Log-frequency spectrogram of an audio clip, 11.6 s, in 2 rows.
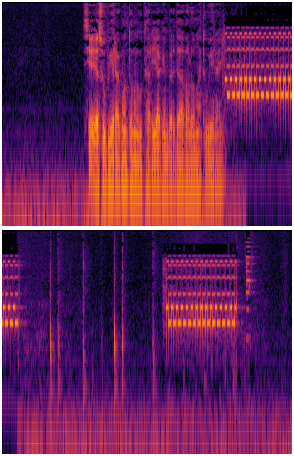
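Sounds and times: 
speech: 1.6s - 4.6s
telephone ringing: 4.5s - 6.2s, 9.0s - 10.9s.

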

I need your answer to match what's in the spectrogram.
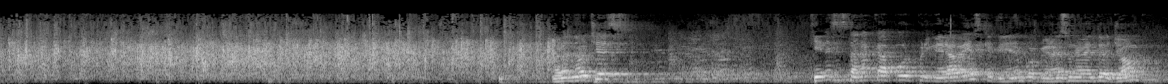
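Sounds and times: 
audience applause: 0.0s - 6.0s
speech: 5.5s - 6.4s, 8.1s - 11.6s.

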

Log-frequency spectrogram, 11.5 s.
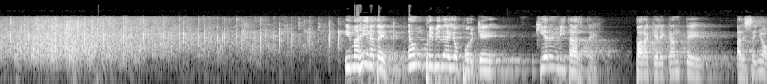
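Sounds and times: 
audience applause: 0.0s - 5.6s
speech: 5.2s - 11.5s.

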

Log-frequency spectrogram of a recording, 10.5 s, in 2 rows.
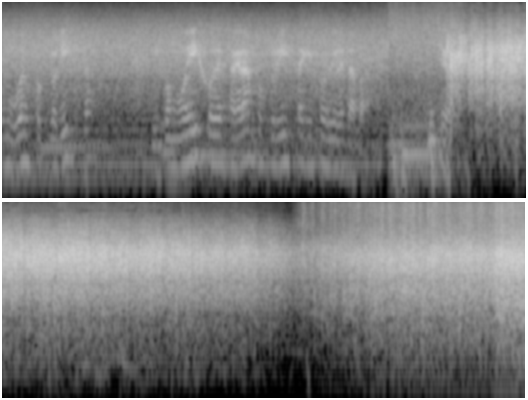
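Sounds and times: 
speech: 0.2s - 5.0s
standing ovation applause: 4.4s - 10.4s.

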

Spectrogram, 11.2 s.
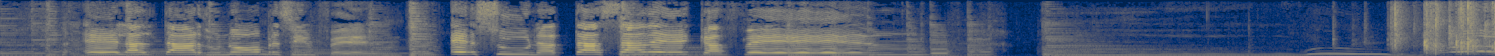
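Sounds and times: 
speech: 0.6s - 6.6s
applause after a song: 10.4s - 11.2s.

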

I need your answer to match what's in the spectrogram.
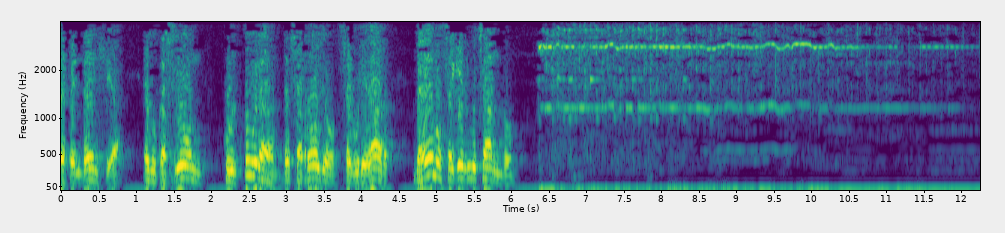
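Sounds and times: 
speech: 0.0s - 6.6s
school bell ringing: 6.3s - 12.2s.

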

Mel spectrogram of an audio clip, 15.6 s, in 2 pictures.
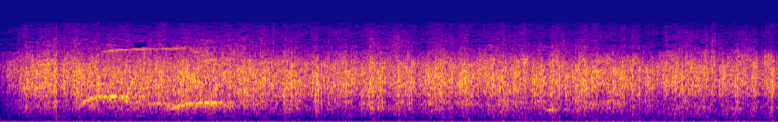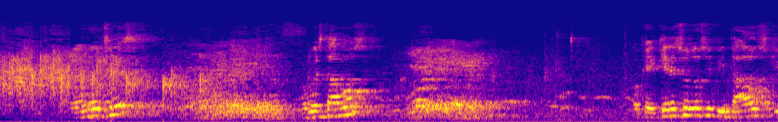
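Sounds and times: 
crowd applause: 0.0s - 10.6s
faint whistles and cheers: 0.7s - 2.4s
speech: 8.7s - 9.3s, 10.9s - 11.6s, 14.2s - 15.5s.

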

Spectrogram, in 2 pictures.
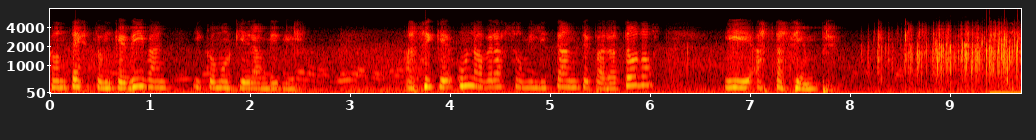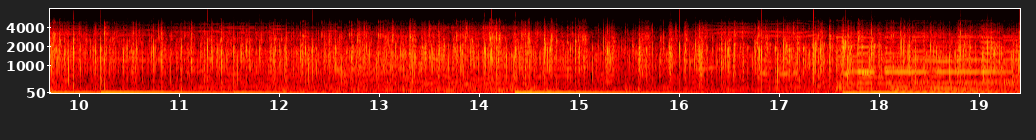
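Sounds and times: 
speech: 0.0s - 2.7s, 3.6s - 6.2s, 6.8s - 7.9s
crowd applauding: 8.1s - 19.4s.

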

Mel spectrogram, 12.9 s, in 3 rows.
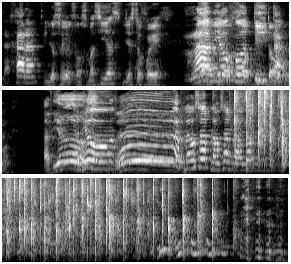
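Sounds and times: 
speech: 0.0s - 8.4s, 12.3s - 12.8s
applause: 7.8s - 12.3s.

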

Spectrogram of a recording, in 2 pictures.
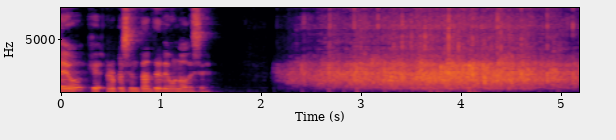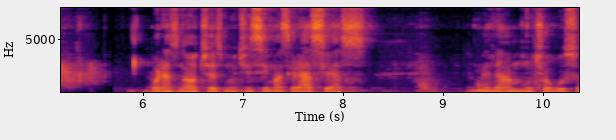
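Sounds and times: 
speech: 0.0s - 1.6s, 5.9s - 10.3s
audience applause: 2.1s - 5.7s.

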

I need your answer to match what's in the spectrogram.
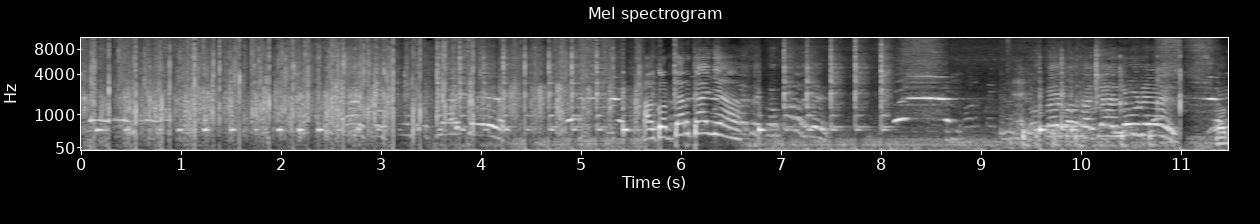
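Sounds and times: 
faint voices and whoops: 0.0s - 1.1s
crowd applause: 0.0s - 5.7s
speech: 5.6s - 7.6s, 9.4s - 11.4s.

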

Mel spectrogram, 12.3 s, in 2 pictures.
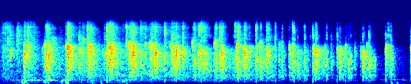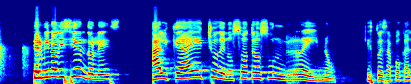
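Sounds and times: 
crowd clapping: 0.0s - 6.7s
speech: 6.7s - 12.3s.

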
